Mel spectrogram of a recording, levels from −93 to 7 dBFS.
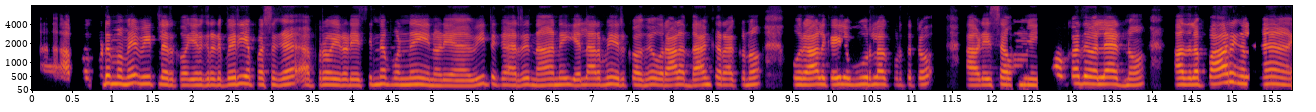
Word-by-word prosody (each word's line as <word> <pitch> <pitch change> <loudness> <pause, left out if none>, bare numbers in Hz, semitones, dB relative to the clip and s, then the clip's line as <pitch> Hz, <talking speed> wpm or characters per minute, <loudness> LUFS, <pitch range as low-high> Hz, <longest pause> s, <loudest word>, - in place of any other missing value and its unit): அ, - - -13 0.3
அப்ப 230 0 -13
குடும்பமே 255 -1 +2
வீட்ல 255 -2 0
இருக்கும், 210 0 -4
எனக்கு 210 0 -2
2 215 0 -1
பெரிய 250 +3 +3 0.2
பசங்க, 220 -1 -3 0.3
அப்புறம் 220 +2 -2
என்னுடைய 205 0 0
சின்ன 230 +1 -2
பொண்ணு, 225 +1 0 0.2
என்னுடைய 195 -1 -2 0.3
வீட்டுக்காரர் 220 -2 -2
நானு, 215 +2 +1 0.2
எல்லாருமே 220 +2 -1
இருக்கோங்க, 210 0 -3
ஒரு 205 -1 0
ஆள 220 - +2 0.2
பேங்கர் 225 +1 +1
ஆக்கணும். 220 +3 -3 0.4
ஒரு 220 0 +2
ஆள் 235 0 +3
கையில 235 +1 +4 0.2
ஊர்லாம் 235 -1 +1
குடுத்துட்டோம். 230 +3 -6 0.5
அப்டியே 210 +1 +2
செம்மையா 225 +3 -2
உக்காந்து 265 -1 +2
விளயாடணும். 235 -3 +3 0.5
அதுல 230 0 +3 0.2
பாருங்களேன், 255 -3 +3
225 Hz, 125 wpm, -23 LUFS, 215-240 Hz, 0.5 s, கையில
